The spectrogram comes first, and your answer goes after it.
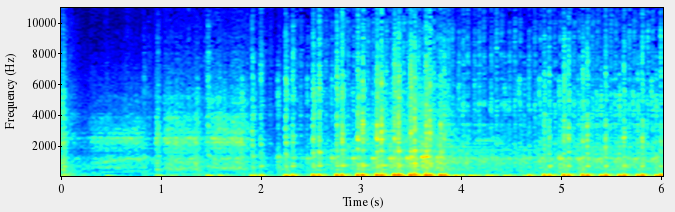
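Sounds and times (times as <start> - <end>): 
old tractor engine starting and idling: 0.0 - 6.0.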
